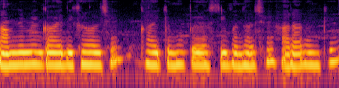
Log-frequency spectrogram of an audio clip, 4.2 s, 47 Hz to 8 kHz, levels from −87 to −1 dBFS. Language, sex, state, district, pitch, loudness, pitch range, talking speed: Angika, female, Bihar, Bhagalpur, 185 Hz, -15 LUFS, 185-195 Hz, 225 wpm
